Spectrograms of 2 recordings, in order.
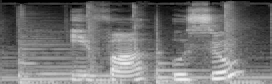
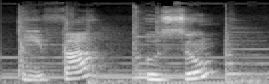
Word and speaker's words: Ifa usum: In Chuukese, this is translated into Ifa usum. Let's spell that out. Ifa, I-F-A, usum, U-S-U-M, followed by a question mark, because we are asking a question. Again, the phrase is Ifa usum.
